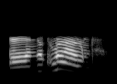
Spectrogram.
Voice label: Order To Surrender Female, Voices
